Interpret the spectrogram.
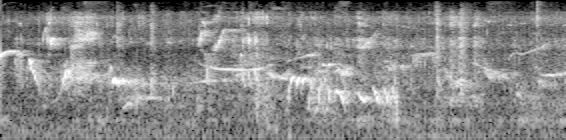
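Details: White-rumped shama breeding-condition call: a busy jumble of sharp squeaky whistles, harsh squawks and short buzzy bursts, with quick downward slurs and brief pauses between phrases.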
